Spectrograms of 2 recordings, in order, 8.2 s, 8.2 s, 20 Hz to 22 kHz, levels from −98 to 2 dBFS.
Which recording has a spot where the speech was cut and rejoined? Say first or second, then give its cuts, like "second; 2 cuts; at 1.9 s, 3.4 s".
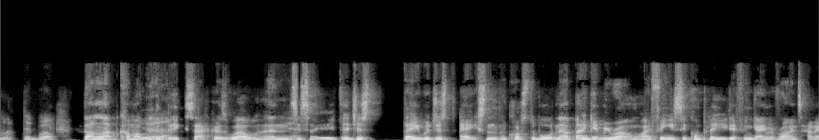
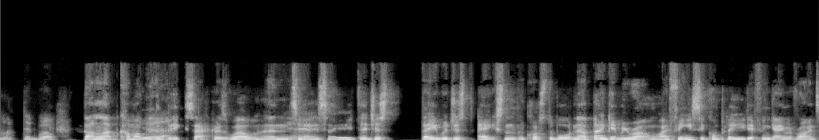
first; 1 cut; at 3.0 s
